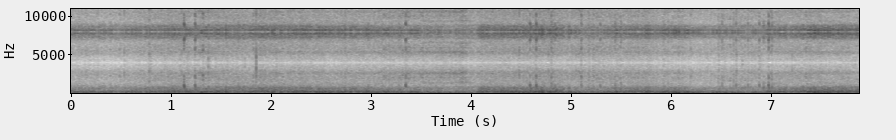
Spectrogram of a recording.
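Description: Steady low rumble of a mountain bike riding fast over a rough dirt trail, with wind buffeting the mounted camera's microphone and a few faint clicks and rattles from the bike.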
